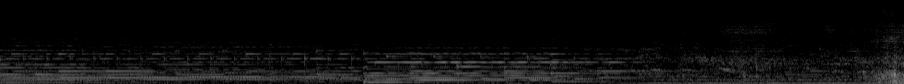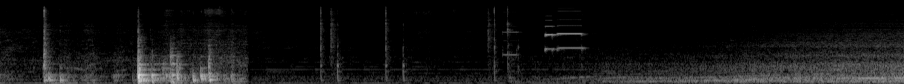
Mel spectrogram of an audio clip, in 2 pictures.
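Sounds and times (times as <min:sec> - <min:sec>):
clatter and knocks: 0:09.5 - 0:11.6
short beep: 0:14.0 - 0:15.0
air fryer fan whirring: 0:14.2 - 0:18.0.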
